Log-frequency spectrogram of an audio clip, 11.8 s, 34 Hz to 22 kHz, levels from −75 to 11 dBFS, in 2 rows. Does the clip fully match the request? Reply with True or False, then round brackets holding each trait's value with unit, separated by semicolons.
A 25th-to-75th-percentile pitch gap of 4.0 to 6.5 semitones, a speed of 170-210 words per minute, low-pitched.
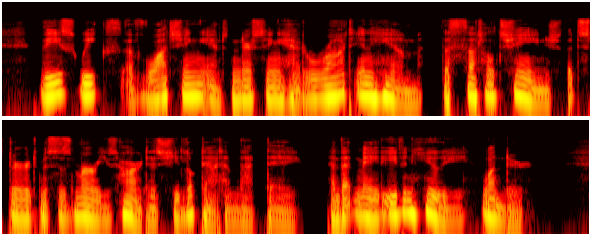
False (5.4 semitones; 160 wpm; 90 Hz)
